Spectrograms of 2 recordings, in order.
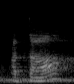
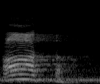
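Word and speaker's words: آتى: And when you have two alifs, they have to be pronounced as ah. This is ata, this is ata.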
